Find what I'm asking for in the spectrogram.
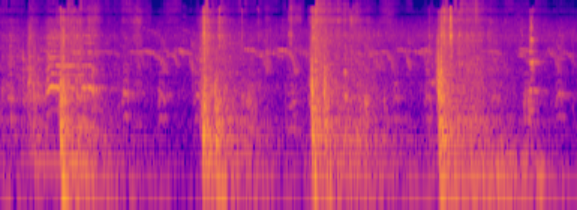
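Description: Chickens cluck on a small farm: four sharp, separate calls at uneven intervals, close and fairly quiet, with little else between them.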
